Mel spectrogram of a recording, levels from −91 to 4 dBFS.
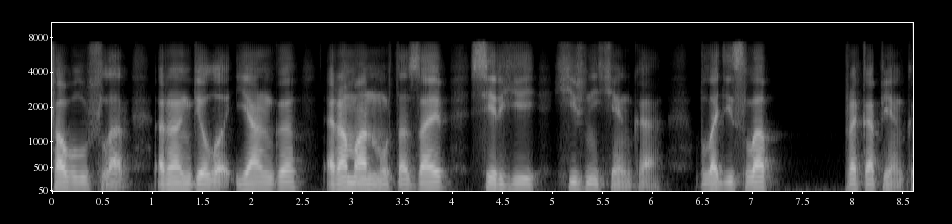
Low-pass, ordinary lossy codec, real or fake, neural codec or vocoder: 7.2 kHz; none; fake; codec, 16 kHz, about 1 kbps, DyCAST, with the encoder's durations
